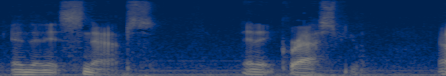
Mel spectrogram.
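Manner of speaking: softly ominous, fading to a whisper; hushed menace. Acted. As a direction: drop to a hushed, slow whisper on the grasp. Sin crouching, ready to pounce.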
